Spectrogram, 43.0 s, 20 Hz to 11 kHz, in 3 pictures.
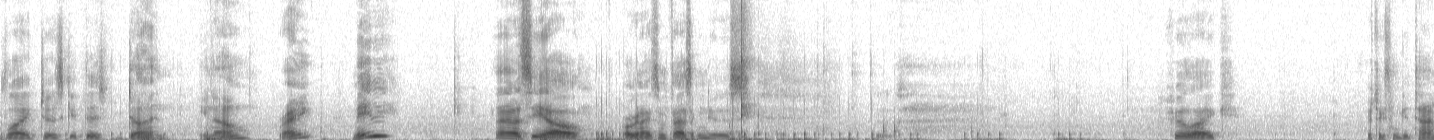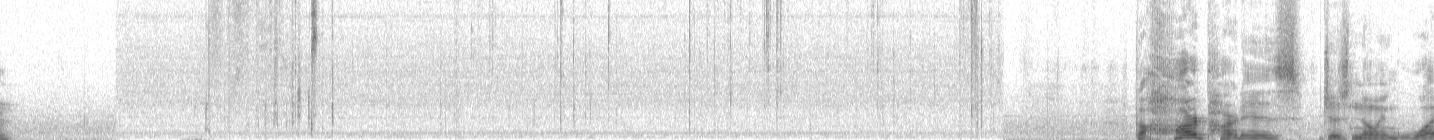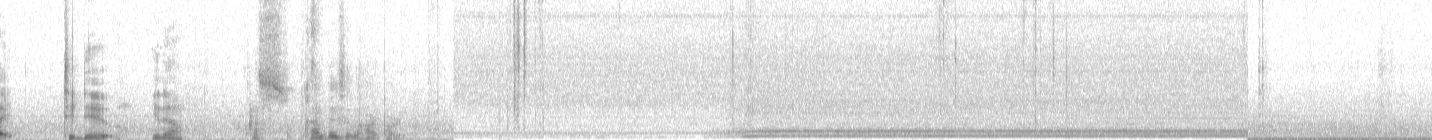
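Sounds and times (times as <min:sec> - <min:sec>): two-tone electrical hum: 0:00.0 - 0:43.0
photo prints clicking and rustling: 0:16.4 - 0:17.8.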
